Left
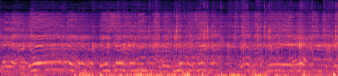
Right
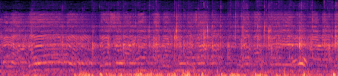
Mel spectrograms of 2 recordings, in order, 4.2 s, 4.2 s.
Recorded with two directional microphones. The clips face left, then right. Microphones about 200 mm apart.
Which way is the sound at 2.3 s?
35° left (ahead or behind).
